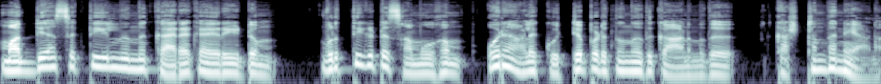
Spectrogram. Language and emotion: Malayalam, disgusted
